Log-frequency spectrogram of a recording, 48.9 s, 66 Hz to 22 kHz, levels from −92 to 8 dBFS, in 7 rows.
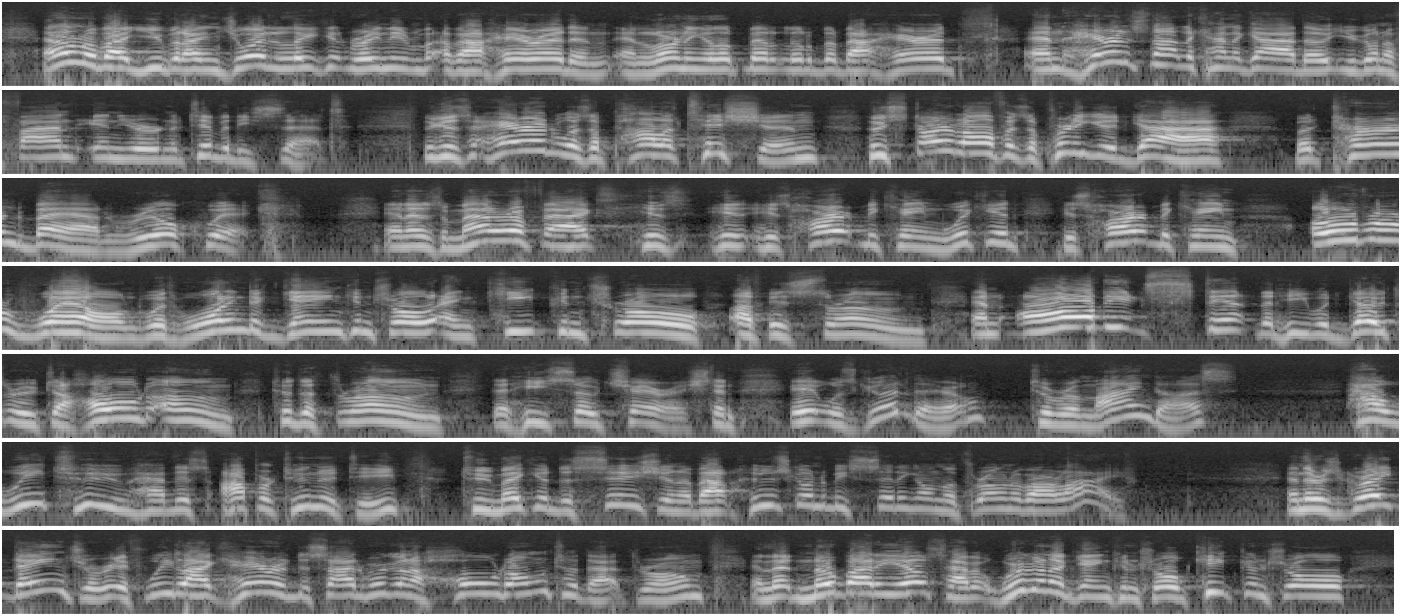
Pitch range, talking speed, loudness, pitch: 200-255 Hz, 200 wpm, -17 LUFS, 220 Hz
